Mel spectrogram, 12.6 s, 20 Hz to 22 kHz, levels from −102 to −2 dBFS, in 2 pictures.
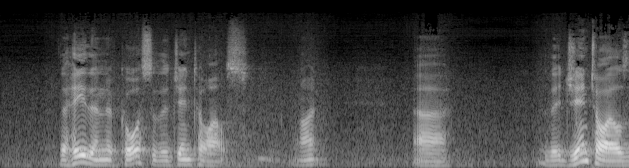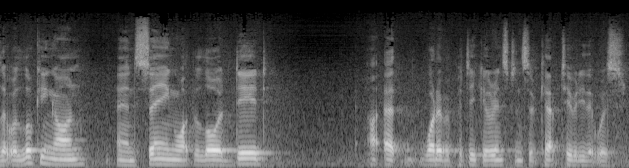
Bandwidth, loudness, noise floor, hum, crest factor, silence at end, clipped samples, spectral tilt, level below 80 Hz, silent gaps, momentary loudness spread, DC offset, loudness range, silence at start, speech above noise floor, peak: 14 kHz; -26 LUFS; -56 dBFS; none; 20 dB; 0 s; under 0.1%; -5 dB/octave; -60 dBFS; none; 15 LU; under 0.1%; 9 LU; 0.6 s; 31 dB; -6 dBFS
